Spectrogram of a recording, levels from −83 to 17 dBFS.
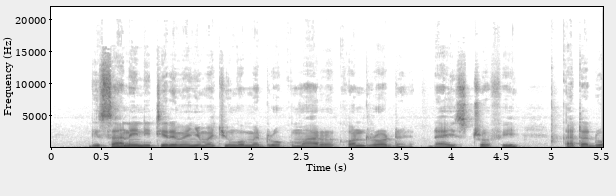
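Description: A short speech recording with no audible technical faults anywhere in the signal.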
